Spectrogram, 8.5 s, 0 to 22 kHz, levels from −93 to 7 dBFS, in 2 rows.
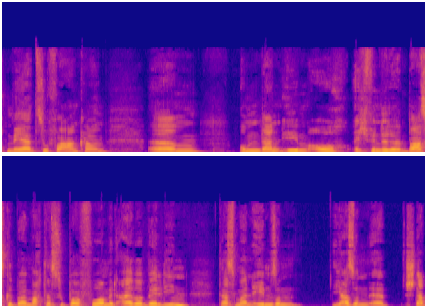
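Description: From 6.83 s to the end at 8.47 s, the speech has a time-stretched section, running about 1.81 times faster while pitch holds steady. This was likely caused by software squeezing the audio by dropping short pieces, so delivery turns abruptly rushed.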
